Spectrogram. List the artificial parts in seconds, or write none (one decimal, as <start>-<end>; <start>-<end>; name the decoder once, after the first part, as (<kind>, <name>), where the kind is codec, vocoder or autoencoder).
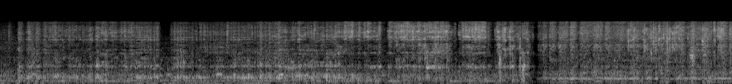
0.5-1.3 (vocoder, HiFi-GAN); 2.9-7.3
